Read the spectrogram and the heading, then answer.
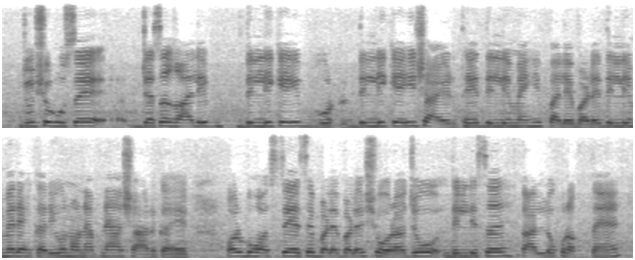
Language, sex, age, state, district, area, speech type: Urdu, female, 18-30, Delhi, South Delhi, urban, spontaneous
